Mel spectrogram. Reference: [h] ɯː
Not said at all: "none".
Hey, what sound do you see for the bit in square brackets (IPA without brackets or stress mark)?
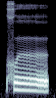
xʷ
